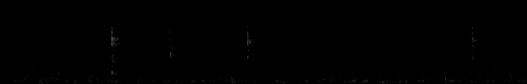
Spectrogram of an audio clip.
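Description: Near silence with a few faint, irregular clicks of chewing as crispy fried eel is eaten: four small crunches spread unevenly through the quiet.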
